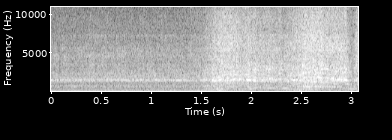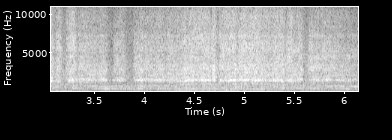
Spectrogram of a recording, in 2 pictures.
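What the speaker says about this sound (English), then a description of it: "Power steering is making horrible noises." A car's failing power steering pump whines and groans over the idling engine, a loud continuous strained drone that swells as the wheel is worked.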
